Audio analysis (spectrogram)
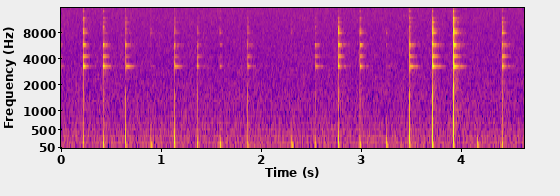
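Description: A hollow brown glass beer bottle, held sideways beside the microphone, is tapped with the fingertips of the other hand in a steady series of quiet, evenly spaced taps. Each tap gives a short glassy clink with a bright ringing tone around 3.3 kHz and high overtones. The tone dies away almost at once.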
